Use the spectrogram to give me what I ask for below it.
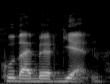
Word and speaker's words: Kudaibergen: Dimash Kudaibergen. Dimash Kudaibergen. Okay, I think it's like a yen at the end.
